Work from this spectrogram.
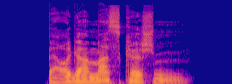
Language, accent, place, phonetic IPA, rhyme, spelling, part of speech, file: German, Germany, Berlin, [bɛʁɡaˈmaskɪʃm̩], -askɪʃm̩, bergamaskischem, adjective, De-bergamaskischem.ogg
- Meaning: strong dative masculine/neuter singular of bergamaskisch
